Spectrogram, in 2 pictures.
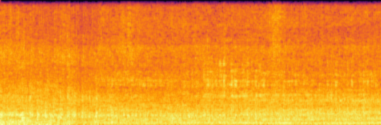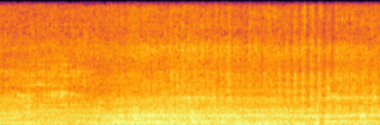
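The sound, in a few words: power tiller engine running corn thresher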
